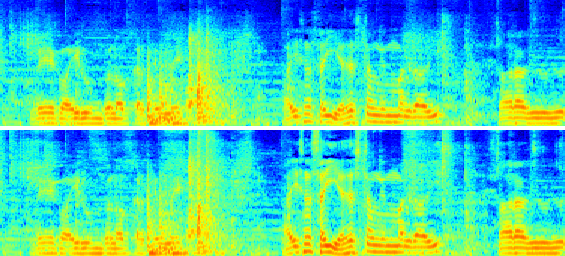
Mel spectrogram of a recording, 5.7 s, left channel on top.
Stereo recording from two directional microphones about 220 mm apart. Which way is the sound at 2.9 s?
60° right (ahead or behind).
